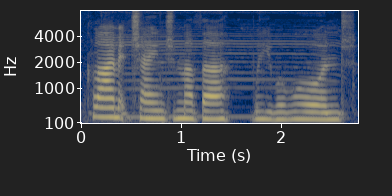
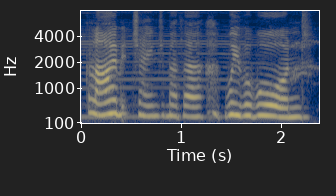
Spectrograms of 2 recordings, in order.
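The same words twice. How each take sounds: First: It is said flatly, with little emotion. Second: It is said with strong fear and emotion.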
